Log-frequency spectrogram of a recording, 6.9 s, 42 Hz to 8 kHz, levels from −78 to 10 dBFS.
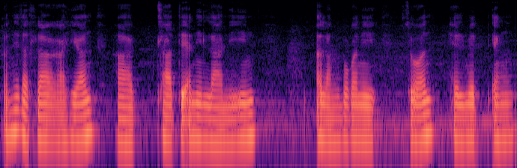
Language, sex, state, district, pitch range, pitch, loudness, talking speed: Mizo, male, Mizoram, Aizawl, 100-110 Hz, 105 Hz, -19 LUFS, 155 wpm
